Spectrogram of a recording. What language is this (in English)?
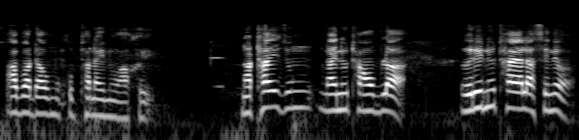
Bodo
